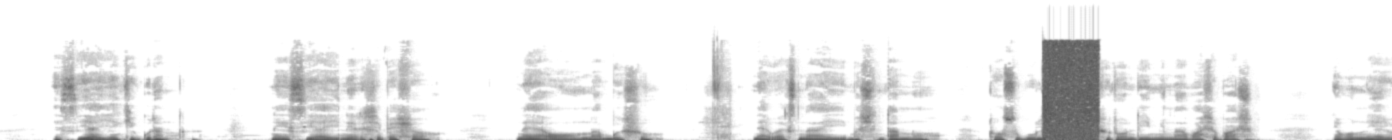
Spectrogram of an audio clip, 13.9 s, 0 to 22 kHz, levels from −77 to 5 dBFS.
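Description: From 10.42 to 10.99 s the speech turns into loud, harsh broadband noise. These are samples built from the wrong bytes. Each sample's bytes were joined in the wrong order or alignment. The rapidly changing low bits became the dominant part of every value.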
